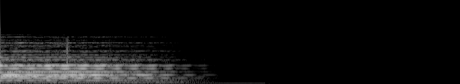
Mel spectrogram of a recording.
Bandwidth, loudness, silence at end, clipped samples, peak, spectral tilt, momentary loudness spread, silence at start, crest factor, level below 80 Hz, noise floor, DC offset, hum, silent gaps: 4.2 kHz; -24 LUFS; 2.85 s; under 0.1%; -10 dBFS; -10.5 dB/octave; 15 LU; 0 s; 18 dB; -62 dBFS; -82 dBFS; under 0.1%; 50 Hz at -70 dBFS; none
